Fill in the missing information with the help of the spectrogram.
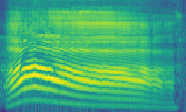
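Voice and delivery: sudden loud startled cry; startled shout. Real, not acted. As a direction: yelp out in surprise. Startled by an interruption.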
